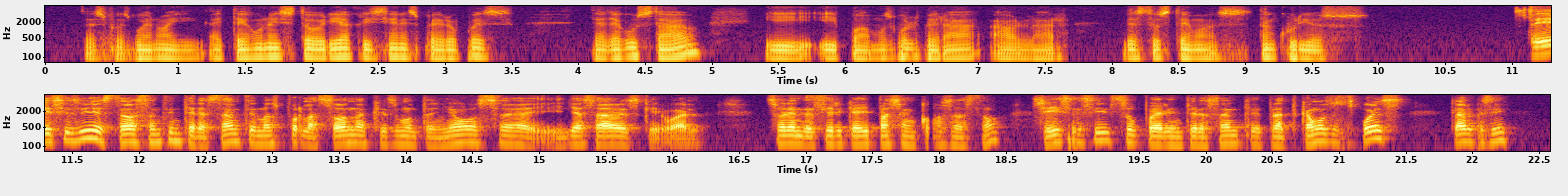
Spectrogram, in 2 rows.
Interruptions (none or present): none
